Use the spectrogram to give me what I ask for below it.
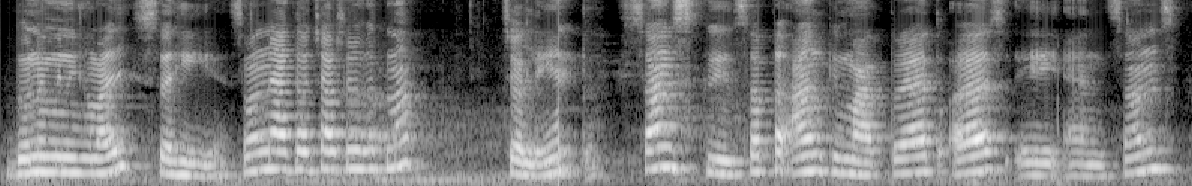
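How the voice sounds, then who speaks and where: Woman teacher, high voice, slow letter-by-letter spelling, keeps checking the kids understand, roomy echo. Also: dark tone, a little hiss or hum. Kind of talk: children's spelling lesson.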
